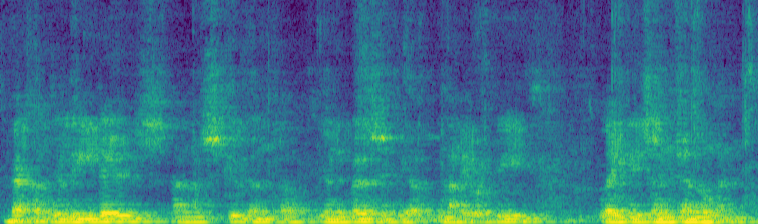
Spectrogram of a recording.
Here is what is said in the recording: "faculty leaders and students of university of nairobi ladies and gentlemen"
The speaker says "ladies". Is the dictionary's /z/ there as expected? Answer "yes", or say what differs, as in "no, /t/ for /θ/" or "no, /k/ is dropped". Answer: yes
